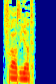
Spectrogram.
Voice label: "phrasiert", German; adjectives

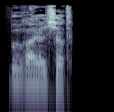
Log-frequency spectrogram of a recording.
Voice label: "bereichert", German; adjectives

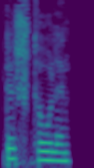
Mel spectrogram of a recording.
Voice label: "gestohlen", german; adjectives

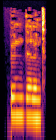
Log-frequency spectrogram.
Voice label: "bündelnd", German; adjectives

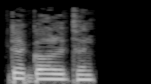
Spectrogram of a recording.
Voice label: "gegolten", german; adjectives

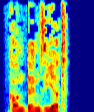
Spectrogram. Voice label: "kondensiert", German; adjectives

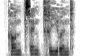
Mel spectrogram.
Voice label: "konzentrierend", German; adjectives

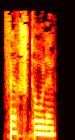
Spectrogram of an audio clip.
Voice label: "verstohlen", German; adjectives

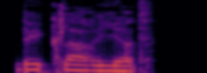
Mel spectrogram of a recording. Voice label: "deklariert", german; adjectives

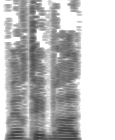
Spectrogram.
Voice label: "vertebral", German; adjectives

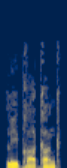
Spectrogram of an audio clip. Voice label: "leprakrank", German; adjectives

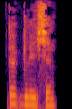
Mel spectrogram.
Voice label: "geglichen", german; adjectives

